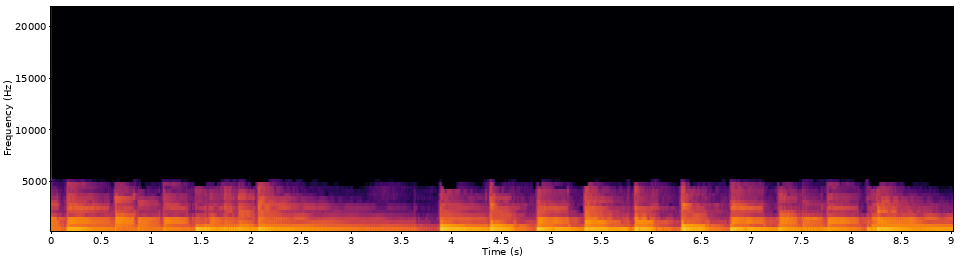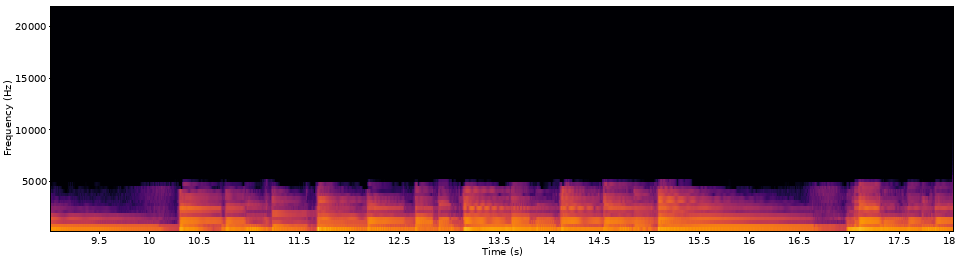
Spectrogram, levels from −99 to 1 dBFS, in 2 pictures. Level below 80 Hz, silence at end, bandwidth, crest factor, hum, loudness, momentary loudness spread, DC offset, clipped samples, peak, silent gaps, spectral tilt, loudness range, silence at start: -60 dBFS; 0 s; 5 kHz; 18 dB; none; -23 LUFS; 11 LU; under 0.1%; under 0.1%; -4 dBFS; none; -10.5 dB/octave; 6 LU; 0 s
